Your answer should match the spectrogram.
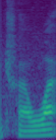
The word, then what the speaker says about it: Trawangan: Tiki Grove in Gili Trawangan. I don't know how to say it. How do you say it? Trawangan. Trawangan.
